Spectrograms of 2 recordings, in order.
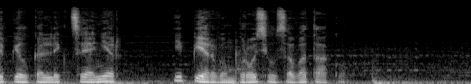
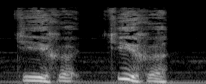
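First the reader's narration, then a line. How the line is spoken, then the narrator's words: Groaning in pain. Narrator (Russian): застонал он от боли в ребрах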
